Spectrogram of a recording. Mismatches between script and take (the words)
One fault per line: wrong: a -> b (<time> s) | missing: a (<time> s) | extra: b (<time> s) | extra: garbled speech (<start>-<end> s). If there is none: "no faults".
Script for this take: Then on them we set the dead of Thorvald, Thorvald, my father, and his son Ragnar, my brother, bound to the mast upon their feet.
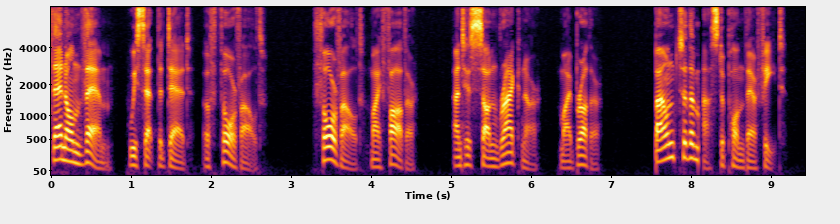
no faults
